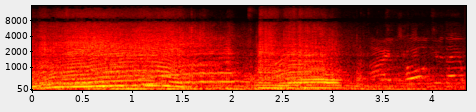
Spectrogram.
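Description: Race cars with modified exhausts, including a Ferrari 430 V8, roaring loudly nearby at a Brands Hatch GT World Challenge car show, engine pitch sweeping up and down through revs before easing off.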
